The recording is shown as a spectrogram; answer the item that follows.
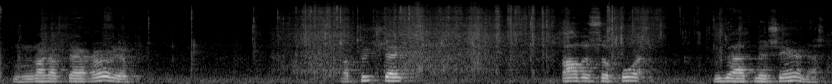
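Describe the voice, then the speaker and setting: A man talks his way through an eating challenge on his family vlog, chatty and in no hurry. His voice sits at an ordinary middle pitch. The room is echoey, with a faint hiss behind him. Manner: relaxed, unhurried, chatty with fillers. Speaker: family channel vlogger.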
